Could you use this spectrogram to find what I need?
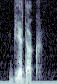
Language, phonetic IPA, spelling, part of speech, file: Polish, [ˈbʲjɛdak], biedak, noun, Pl-biedak.ogg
